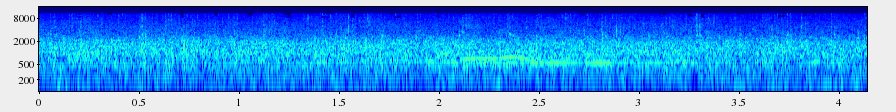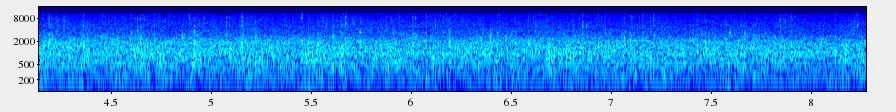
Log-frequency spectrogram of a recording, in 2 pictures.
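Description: A large crowd applauds loudly in a big echoing hall.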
